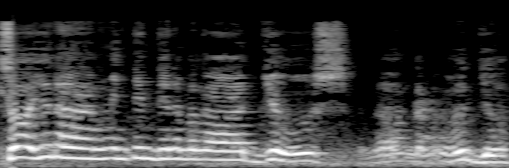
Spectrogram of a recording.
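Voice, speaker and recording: A man's lively intonation carries through audible room echo and noticeable background noise. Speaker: pastor. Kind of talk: sermon. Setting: livestream from a cold room. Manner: Taglish, conversational.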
